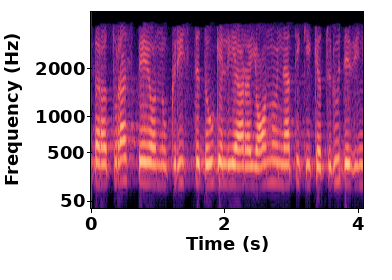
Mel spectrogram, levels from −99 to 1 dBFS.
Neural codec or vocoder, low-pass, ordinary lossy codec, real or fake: vocoder, 44.1 kHz, 128 mel bands every 256 samples, BigVGAN v2; 3.6 kHz; MP3, 32 kbps; fake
